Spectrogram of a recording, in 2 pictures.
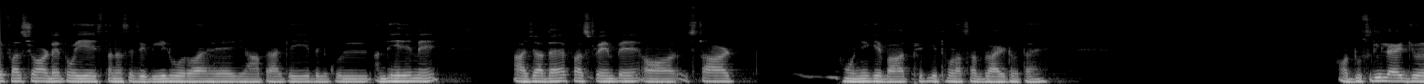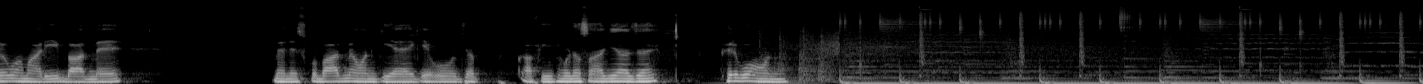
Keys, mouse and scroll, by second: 0.0 click, 0.6-2.9 middle drag, 2.9 click, 3.3-4.6 middle drag, 4.6-7.1 drag, 13.6-16.7 drag, 19.3 click, 24.3-26.9 drag, 28.0 click.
